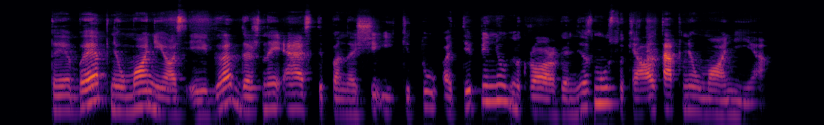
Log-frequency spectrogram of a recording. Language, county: Lithuanian, Alytus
